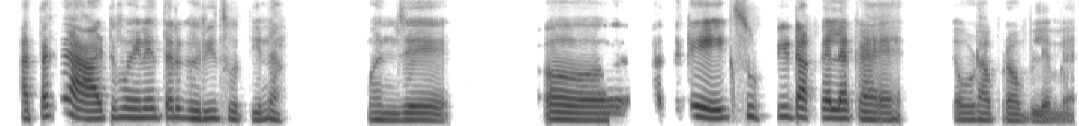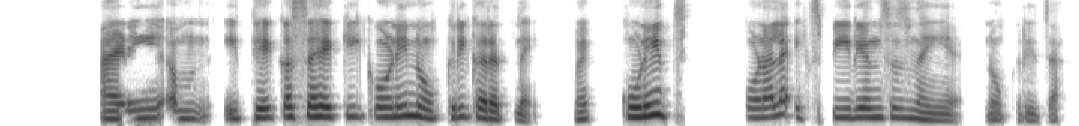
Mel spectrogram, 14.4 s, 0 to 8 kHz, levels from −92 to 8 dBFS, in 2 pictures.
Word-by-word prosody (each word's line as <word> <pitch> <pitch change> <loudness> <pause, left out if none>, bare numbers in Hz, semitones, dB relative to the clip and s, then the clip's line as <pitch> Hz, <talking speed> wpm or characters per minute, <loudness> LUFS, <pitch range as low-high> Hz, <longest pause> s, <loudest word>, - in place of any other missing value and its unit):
आता 195 +5 -1
काय 250 -4 +2
8 190 +3 +3
महिने 215 0 0
तर 215 - -1
घरीच 195 -1 -2
होती 170 -1 -6
ना, 185 -1 -4 0.6
म्हणजे 160 -1 -2 0.8
अ, - - -2
आता 160 +3 -2
काही 240 -3 +5
1 210 - -3
सुट्टी 245 0 -5
टाकायला 205 -3 +3
काय 175 -2 0
आहे, 165 +2 -3 0.4
एवढा 165 -1 -3
प्रॉब्लेम 135 - -5
आहे? - - -11 0.8
आणि 190 +3 +1
अ, - - -2 0.4
इथे 205 +3 +2
कसं 235 +1 +5
आहे 235 -1 +9
की 240 - -3
कोणी 230 +1 +3
नोकरी 225 -2 +2
करत 180 -5 +3
नाही. - - -5 0.3
म्हणजे 175 +1 -5 0.2
कोणीच 245 +3 +6 0.4
कोणाला 220 +1 +1
एक्सपिरियन्सच 220 0 -1
नाहीये 160 -6 -3 0.2
नोकरीचा. - - -11
205 Hz, 150 wpm, -22 LUFS, 175-225 Hz, 0.8 s, आहे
